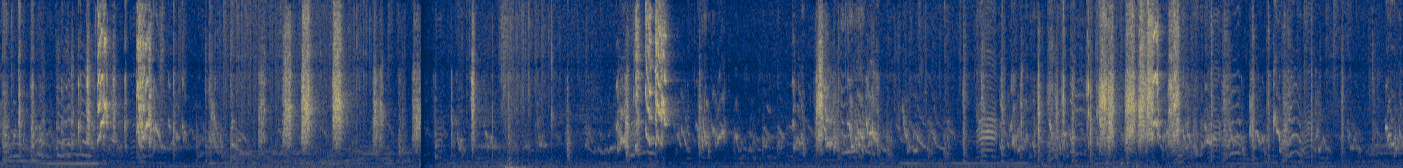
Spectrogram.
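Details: Chattering budgies, a breeding pair, fill the air with rapid high-pitched chirps and scratchy warbling squawks in uneven bursts, with a brief thud partway and soft humming behind.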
